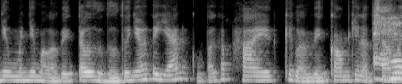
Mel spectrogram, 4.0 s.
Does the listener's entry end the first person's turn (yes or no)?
yes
